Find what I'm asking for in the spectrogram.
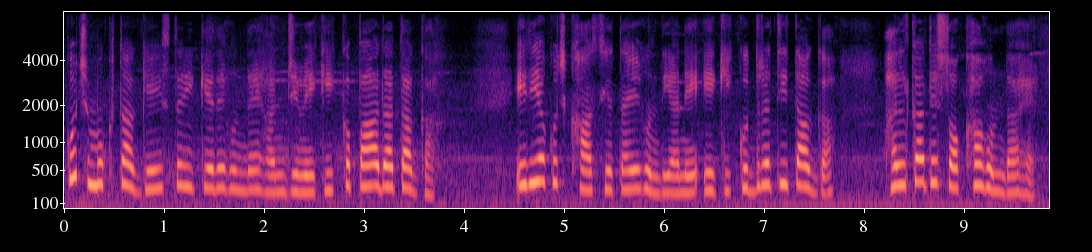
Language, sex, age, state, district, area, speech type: Punjabi, female, 18-30, Punjab, Jalandhar, urban, spontaneous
